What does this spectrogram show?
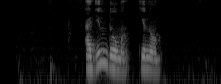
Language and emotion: Russian, neutral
